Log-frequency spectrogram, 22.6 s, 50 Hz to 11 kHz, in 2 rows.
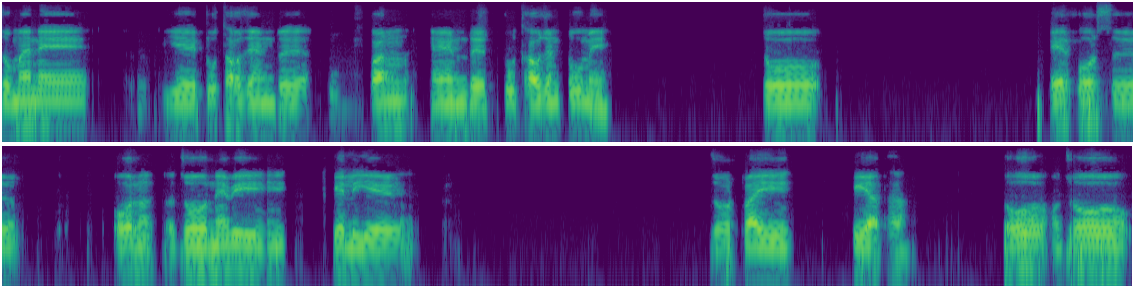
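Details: Adult man who already stammered in 2001–2002, when a medical officer at Air Force and Navy recruitment advised him to take speech therapy; stuttering.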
